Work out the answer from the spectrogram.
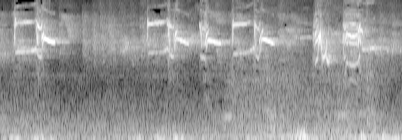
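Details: Siskin singing: bright, high twittering phrases, each with a sharp descending whistled note, repeated in short bursts about every half second to second, with a faint low rumble beneath.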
